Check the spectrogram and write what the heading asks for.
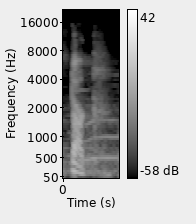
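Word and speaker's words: tack: Gracias es más fácil, es tac. Me escucha un sueco, me matan. Pues. tac. Ellos son como los finlandeses, acentúan las primeras sílabas y las otras no. Tac, es más fuerte.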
